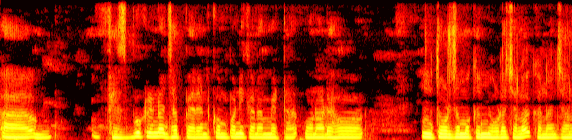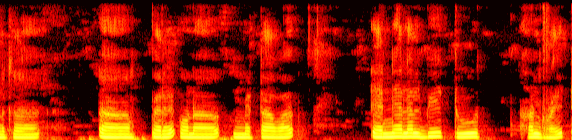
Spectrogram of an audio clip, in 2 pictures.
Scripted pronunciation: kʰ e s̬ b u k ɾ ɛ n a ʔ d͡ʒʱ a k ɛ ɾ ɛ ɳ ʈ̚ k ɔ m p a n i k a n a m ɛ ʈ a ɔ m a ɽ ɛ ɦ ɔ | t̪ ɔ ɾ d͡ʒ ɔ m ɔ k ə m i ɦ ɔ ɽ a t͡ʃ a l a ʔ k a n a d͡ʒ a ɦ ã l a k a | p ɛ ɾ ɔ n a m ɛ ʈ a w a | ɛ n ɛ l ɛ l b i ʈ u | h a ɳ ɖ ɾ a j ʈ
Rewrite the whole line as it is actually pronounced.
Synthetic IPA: pʰ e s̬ b u k ɾ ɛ n a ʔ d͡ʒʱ a p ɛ ɾ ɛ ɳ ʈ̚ k ɔ m p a n i k a n a m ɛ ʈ a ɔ n a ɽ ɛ ɦ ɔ | t̪ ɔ ɾ d͡ʒ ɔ m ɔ k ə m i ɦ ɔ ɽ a t͡ʃ a l a ʔ k a n a d͡ʒ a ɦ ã l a k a | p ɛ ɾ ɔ n a m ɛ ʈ a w a | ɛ n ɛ l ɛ l b i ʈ u | h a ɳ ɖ ɾ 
